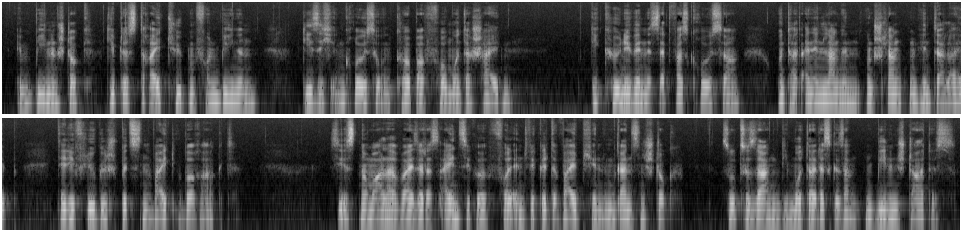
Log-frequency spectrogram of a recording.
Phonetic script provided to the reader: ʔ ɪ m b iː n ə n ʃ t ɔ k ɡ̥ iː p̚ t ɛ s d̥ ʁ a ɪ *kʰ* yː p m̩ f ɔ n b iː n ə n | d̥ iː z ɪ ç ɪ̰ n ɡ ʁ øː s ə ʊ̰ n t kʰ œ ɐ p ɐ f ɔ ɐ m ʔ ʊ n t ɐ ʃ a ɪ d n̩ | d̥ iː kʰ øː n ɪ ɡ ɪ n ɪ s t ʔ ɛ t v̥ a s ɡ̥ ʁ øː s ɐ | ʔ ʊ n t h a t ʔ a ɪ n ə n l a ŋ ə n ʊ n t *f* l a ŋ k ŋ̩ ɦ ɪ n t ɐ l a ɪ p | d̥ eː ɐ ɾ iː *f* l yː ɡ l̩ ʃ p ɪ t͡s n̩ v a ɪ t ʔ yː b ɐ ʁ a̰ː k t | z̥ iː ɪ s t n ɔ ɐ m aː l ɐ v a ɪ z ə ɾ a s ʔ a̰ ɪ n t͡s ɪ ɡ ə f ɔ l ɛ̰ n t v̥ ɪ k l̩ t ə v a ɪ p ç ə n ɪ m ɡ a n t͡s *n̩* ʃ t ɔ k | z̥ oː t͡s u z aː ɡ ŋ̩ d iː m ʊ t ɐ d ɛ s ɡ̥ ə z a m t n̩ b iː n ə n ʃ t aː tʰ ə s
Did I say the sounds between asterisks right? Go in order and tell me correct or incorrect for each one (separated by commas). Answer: incorrect, incorrect, correct, correct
